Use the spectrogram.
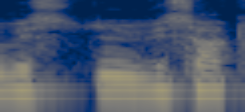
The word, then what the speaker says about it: विशाख: सी Chaitar D हड़न तो यहां पर जो लिखा हुआ है स्पेलिंग जो है यह ऐसे ही लिखी है लेकिन इसको ऐसे ही पढ़ा जाता है इसको विशाख पढ़ा जाता है ठीक है इसको फगन पढ़ा जाता है इसको चैत्र पढ़ा जाता है और इसको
